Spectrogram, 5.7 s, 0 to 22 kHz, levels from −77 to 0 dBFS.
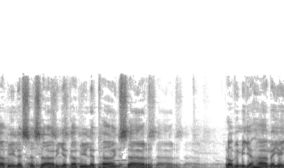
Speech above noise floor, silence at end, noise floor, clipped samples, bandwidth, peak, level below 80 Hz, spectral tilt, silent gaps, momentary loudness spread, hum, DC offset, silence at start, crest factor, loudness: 28 dB; 0 s; -43 dBFS; under 0.1%; 13 kHz; -2 dBFS; -42 dBFS; -6 dB/octave; none; 13 LU; none; under 0.1%; 0 s; 14 dB; -15 LUFS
